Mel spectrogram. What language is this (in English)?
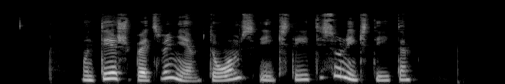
Latvian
